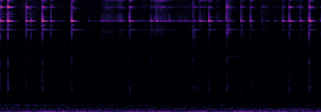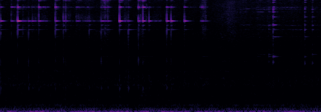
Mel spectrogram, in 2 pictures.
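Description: A colourful floral-patterned ceramic mug with a white base and interior, hollow and held in the hands, is tapped with fingernails on its side and bottom. Quick, light clicking taps and bright little clinks come in a steady flurry over a low, constant rumble.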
